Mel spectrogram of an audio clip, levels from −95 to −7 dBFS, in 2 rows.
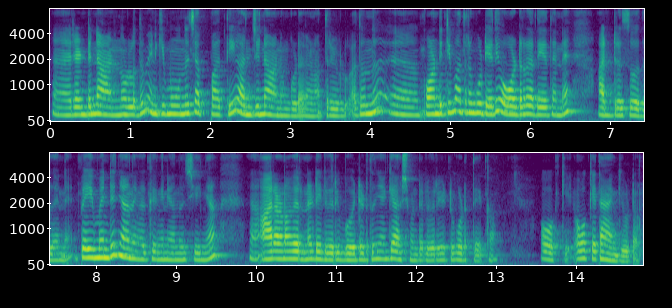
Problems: none marked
